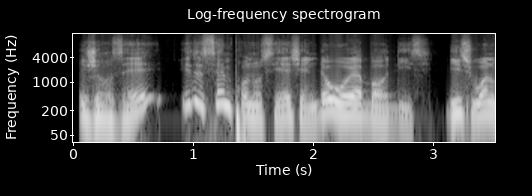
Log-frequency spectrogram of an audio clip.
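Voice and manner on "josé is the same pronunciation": ordinary talk, nothing marked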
